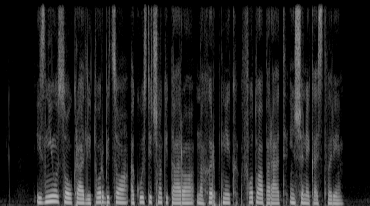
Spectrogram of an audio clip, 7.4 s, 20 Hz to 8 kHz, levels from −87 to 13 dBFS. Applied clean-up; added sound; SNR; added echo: none; none; none; none.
